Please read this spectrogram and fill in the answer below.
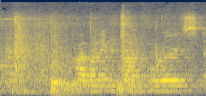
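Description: Footsteps on a hard wooden floor as a cellist walks out carrying his cello, with indistinct speech in the room.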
